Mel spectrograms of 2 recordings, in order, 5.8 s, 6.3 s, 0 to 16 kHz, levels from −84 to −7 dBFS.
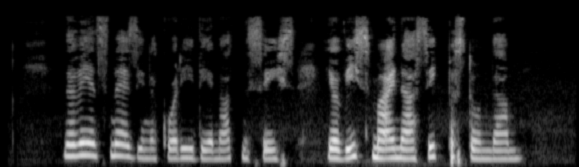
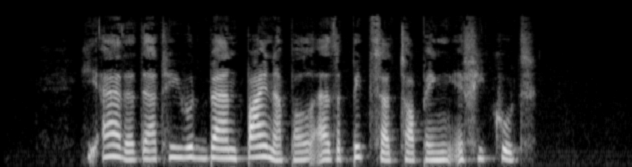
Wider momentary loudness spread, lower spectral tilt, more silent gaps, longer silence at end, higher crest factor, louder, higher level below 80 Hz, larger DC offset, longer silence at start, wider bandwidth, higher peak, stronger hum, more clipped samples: first, 13 LU vs 9 LU; second, -4.5 dB/octave vs -6 dB/octave; neither; second, 0.6 s vs 1 s; about the same, 20 dB vs 18 dB; about the same, -24 LUFS vs -23 LUFS; about the same, -58 dBFS vs -60 dBFS; neither; second, 0.65 s vs 0.85 s; about the same, 11.5 kHz vs 11.5 kHz; about the same, -6 dBFS vs -6 dBFS; neither; neither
